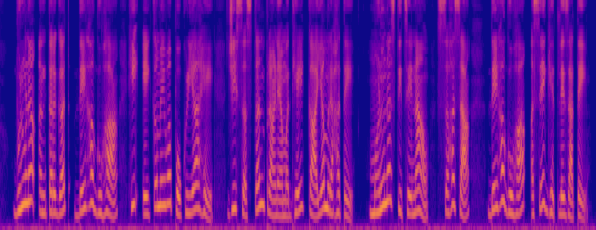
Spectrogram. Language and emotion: Marathi, neutral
